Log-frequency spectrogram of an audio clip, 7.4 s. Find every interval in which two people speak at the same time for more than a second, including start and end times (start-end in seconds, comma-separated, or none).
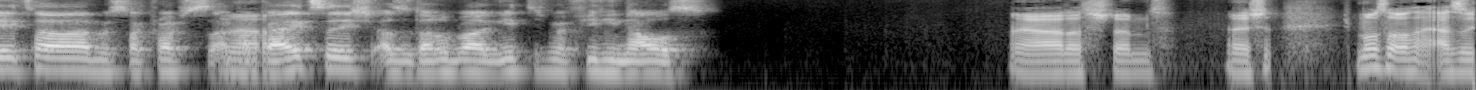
none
